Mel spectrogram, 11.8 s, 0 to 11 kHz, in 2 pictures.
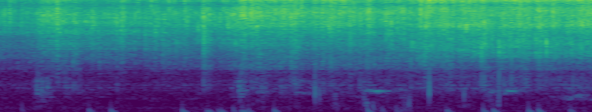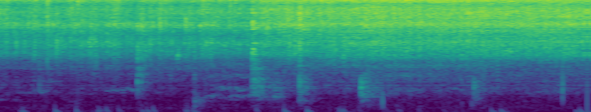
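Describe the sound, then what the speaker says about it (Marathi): Onion sizzles in a spoonful of oil in a kadhai, a loud, close, continuous frying hiss with scattered crackles and pops that grows slightly louder toward the end. "आता कढईत आपण 1 चमचा तेल घेतलेलं आहे, त्याच्यात कांदा टाकू."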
